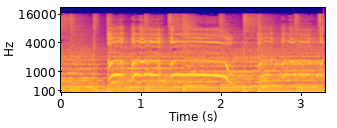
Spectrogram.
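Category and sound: animal, rooster crowing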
